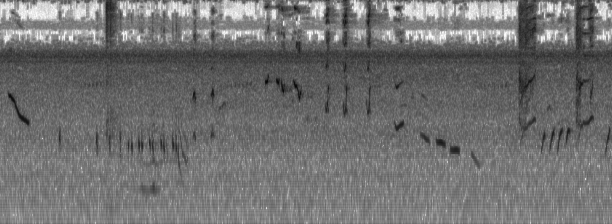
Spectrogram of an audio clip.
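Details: White-rumped shama song used as a lure for stressed birds that won't sing: a descending whistle, quick repeated chips, scattered high slurs and a falling series of notes, with loud clicks and constant hiss.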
